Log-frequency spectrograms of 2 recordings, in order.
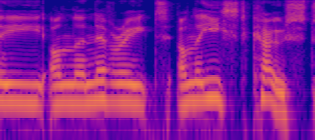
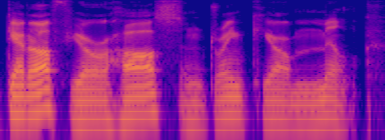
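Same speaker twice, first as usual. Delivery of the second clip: low, slow American cowboy drawl; John Wayne; 7 semitones lower, slower than usual. Acted. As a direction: drawl it like an old western star. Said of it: "as I'm sure every John Wayne horse".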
